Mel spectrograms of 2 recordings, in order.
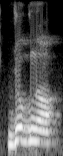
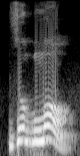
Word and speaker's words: যুগ্ম: পাগ্নিমি আরেকটা হচ্ছে যুগ্ম অনেকে উচ্চারণ করে যুগ্ন বলে যুগ্ন মহাসচিব আসলেই উচ্চারণ হবে কি যুগ্ম যুগ্ন নয় কারণ গ এর সাথে মর উচ্চারণ বজায় থাকে আর যুগ্ম উচ্চারণ কি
